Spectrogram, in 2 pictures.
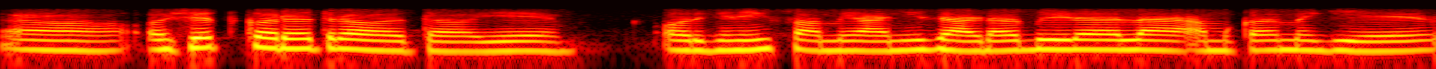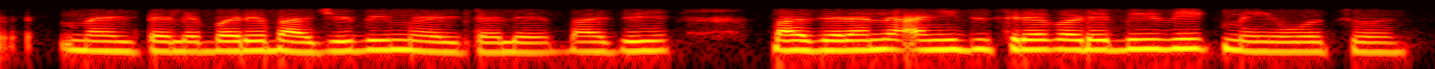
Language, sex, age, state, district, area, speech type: Goan Konkani, female, 18-30, Goa, Bardez, urban, conversation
